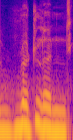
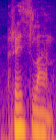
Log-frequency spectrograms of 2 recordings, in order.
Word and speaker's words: Rhuddlan: They might stop not saying, we're going to go to Rutland Castle. Rhuddlan Castle. Might get them to say words properly. Grinchlow, welcome to the stream. See, I'm educating the world on how to pronounce two D's together in a word, if the word is Welsh.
